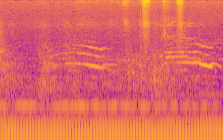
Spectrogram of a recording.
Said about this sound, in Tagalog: Rinig na rinig ang kanilang pag-atungal. Tila ba'y gigil na gigil ng sagpangin ang sariwang bangkay ng karne ng tao. ang atungal lang mga pusa ay talagang hindi nagpapapigil.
